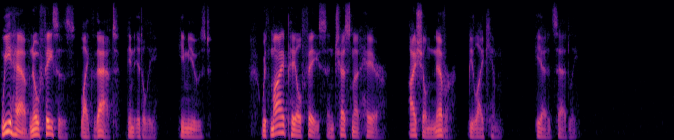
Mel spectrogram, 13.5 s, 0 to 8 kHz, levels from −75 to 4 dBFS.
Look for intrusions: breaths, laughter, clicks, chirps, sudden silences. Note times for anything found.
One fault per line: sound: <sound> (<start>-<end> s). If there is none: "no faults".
no faults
